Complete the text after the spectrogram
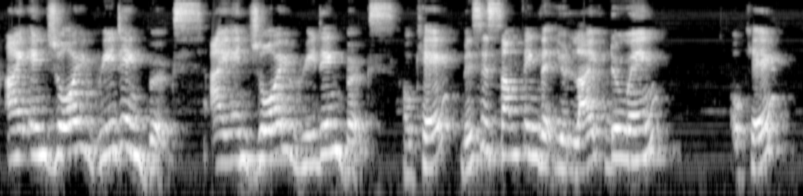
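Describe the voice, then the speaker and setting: A woman's voice: a little high, animated. A young woman from Uganda teaching English on a livestream. She stretches out her example sentences and keeps asking viewers for the correct answer. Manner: slow, drawn-out example sentences, repeated questions to viewers. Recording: echoey room, faint background noise.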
